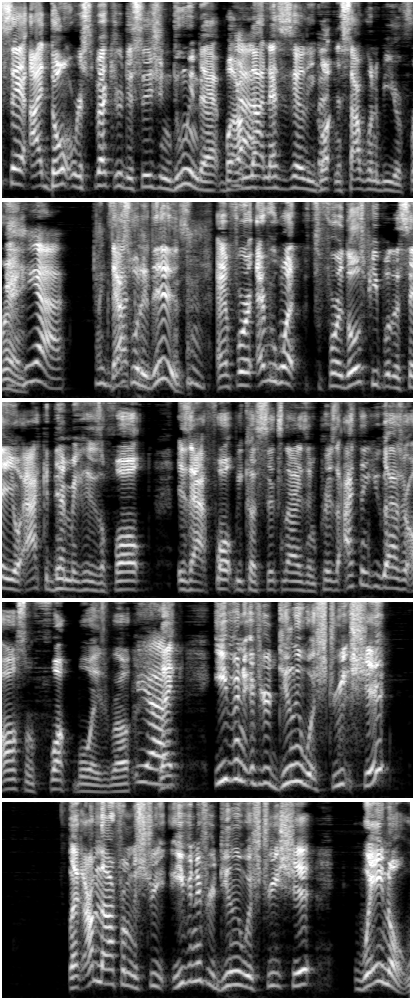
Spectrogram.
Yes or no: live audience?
no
